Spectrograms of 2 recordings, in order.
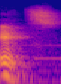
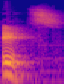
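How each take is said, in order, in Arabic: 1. مدمجتان في مقطع قصير واحد: it's. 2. مدمجتان في مقطع قصير واحد: it's.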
